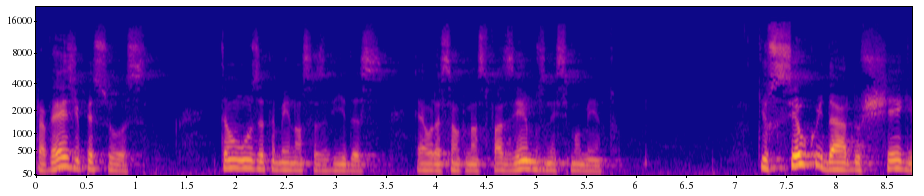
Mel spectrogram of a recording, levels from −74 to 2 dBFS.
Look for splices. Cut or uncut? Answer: uncut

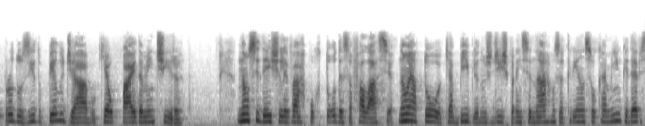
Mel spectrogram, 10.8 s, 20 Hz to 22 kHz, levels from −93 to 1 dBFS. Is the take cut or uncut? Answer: cut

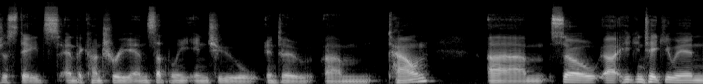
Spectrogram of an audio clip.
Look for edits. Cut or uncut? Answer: uncut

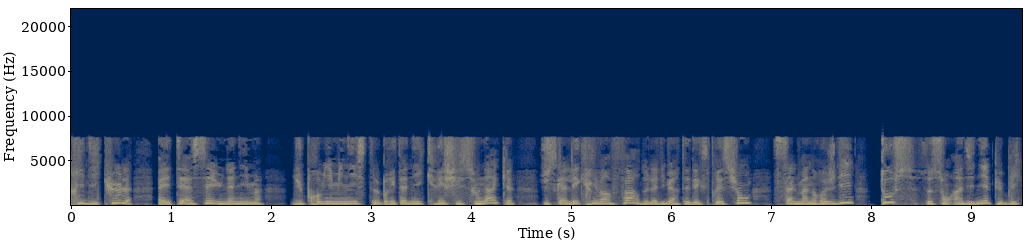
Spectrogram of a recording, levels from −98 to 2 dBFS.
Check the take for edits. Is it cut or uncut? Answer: uncut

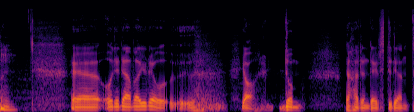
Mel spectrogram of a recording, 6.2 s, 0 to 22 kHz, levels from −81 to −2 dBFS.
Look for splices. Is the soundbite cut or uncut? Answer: uncut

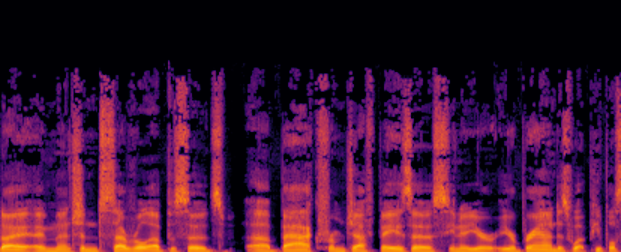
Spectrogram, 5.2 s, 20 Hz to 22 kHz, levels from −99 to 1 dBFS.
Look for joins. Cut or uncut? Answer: uncut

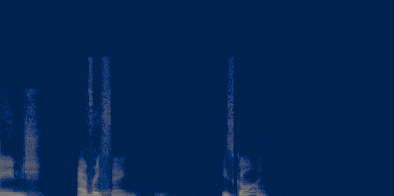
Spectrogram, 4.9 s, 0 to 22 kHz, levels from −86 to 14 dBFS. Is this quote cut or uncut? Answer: uncut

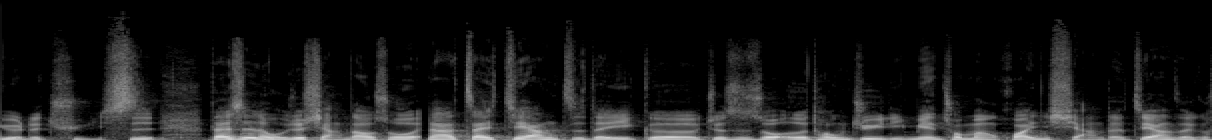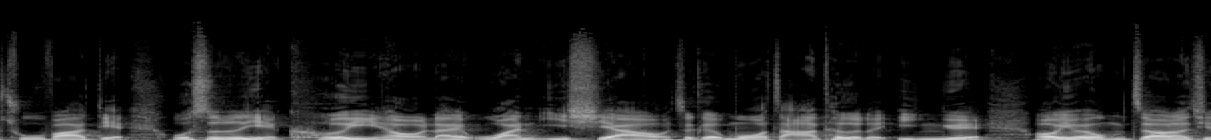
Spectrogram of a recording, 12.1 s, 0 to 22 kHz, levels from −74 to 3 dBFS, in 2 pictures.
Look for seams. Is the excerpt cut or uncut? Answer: cut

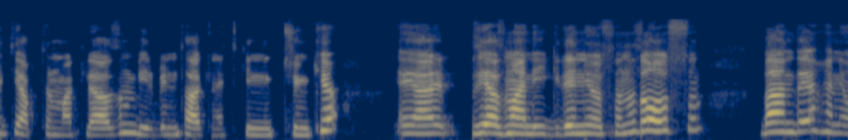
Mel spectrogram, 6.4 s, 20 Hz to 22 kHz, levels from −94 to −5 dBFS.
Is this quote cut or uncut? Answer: cut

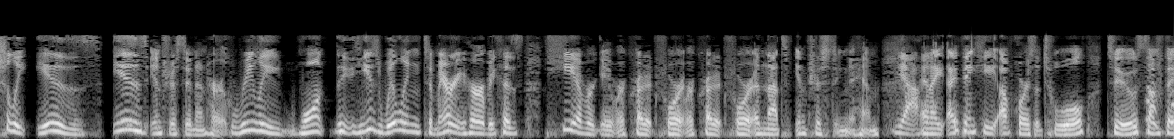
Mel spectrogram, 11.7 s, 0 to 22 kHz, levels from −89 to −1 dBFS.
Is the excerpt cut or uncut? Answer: cut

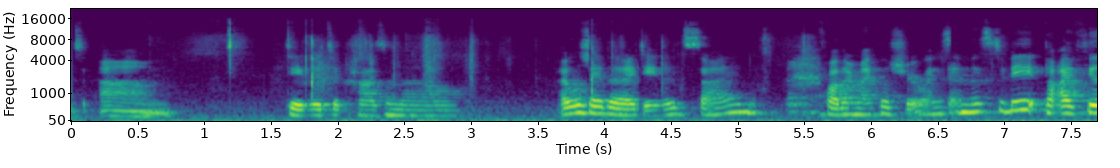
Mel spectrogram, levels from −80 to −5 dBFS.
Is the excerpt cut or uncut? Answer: cut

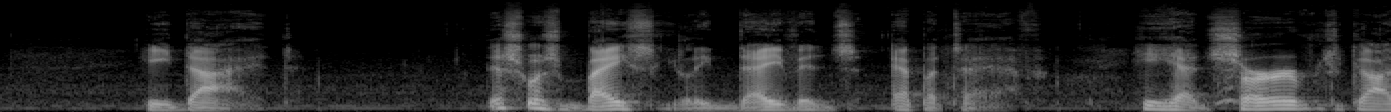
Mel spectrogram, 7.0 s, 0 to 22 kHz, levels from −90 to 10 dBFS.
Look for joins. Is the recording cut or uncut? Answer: uncut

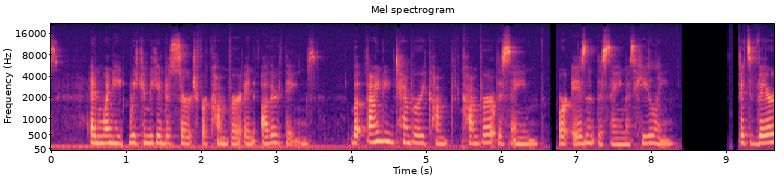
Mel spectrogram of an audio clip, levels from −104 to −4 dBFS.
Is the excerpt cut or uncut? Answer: cut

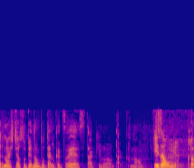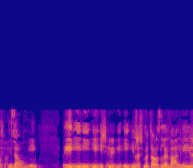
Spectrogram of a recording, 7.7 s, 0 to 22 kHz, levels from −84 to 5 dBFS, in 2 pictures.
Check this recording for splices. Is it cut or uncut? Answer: uncut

